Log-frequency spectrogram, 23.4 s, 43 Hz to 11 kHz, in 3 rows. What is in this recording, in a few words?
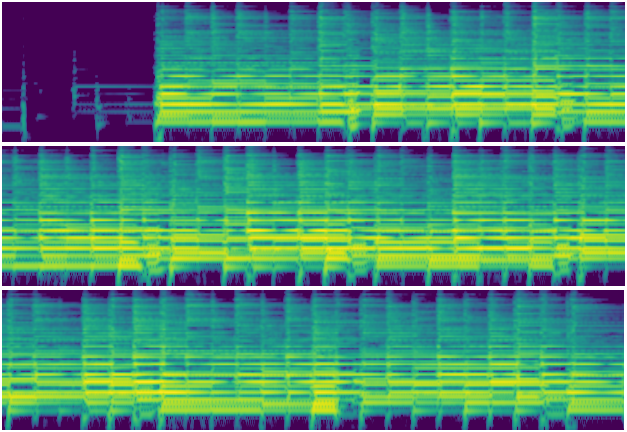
strumming eighth beats G Cadd9, guitar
